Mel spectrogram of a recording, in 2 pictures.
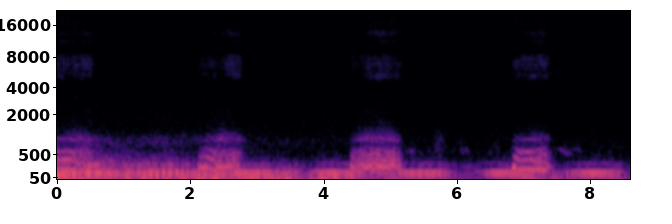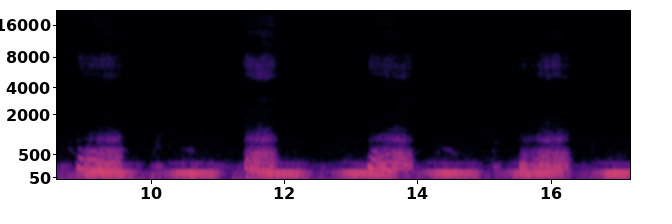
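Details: Sleeping pet: steady rattling snores, about eight breaths, roughly 28 per minute, over a constant low hum; snoring.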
